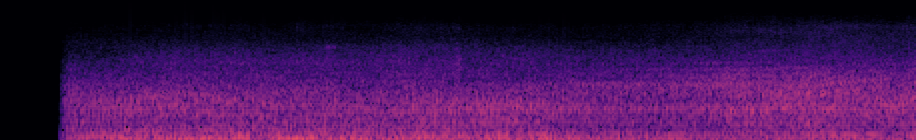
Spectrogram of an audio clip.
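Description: Steady street traffic noise, a low rumble of passing vehicles, cutting in abruptly about half a second in.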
